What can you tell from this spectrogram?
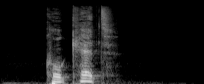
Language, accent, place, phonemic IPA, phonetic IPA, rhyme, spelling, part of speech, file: German, Germany, Berlin, /koˈkɛt/, [kʰoˈkʰɛtʰ], -ɛt, kokett, adjective, De-kokett.ogg
- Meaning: coquettish, flirtatious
